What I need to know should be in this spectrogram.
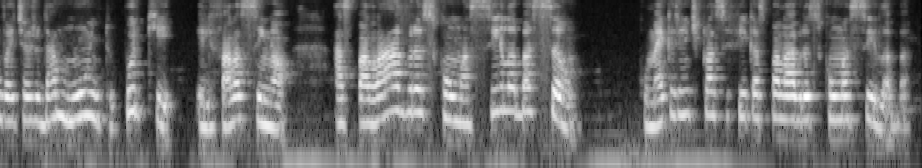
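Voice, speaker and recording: Brazilian woman teacher, young adult, patient and methodical, voice a bit high. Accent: Brazilian Portuguese. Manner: patient, explains step by step, answers pupils' imagined questions. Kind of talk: remote class walkthrough of textbook exercises.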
